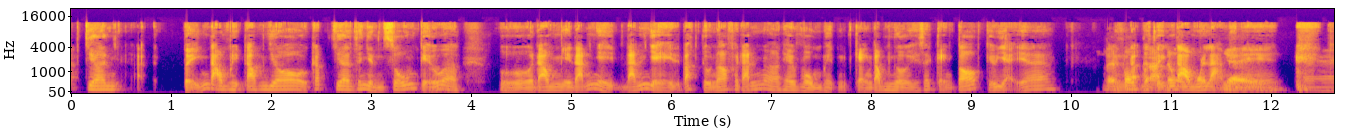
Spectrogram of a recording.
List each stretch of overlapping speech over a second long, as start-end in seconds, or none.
10.4-12.1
